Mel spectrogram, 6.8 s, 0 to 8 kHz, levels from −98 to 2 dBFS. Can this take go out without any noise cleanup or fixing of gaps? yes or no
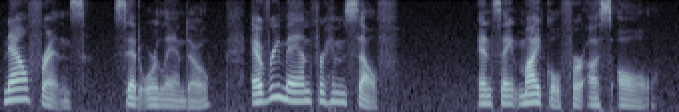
yes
